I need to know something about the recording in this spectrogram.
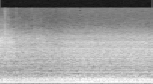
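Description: Diesel truck engine idling: a steady low drone.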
